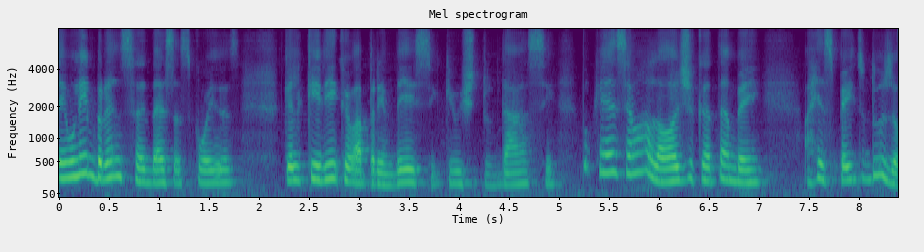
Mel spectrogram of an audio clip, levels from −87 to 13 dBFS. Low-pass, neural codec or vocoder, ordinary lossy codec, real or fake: none; codec, 16 kHz, about 1 kbps, DyCAST, with the encoder's durations; none; fake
